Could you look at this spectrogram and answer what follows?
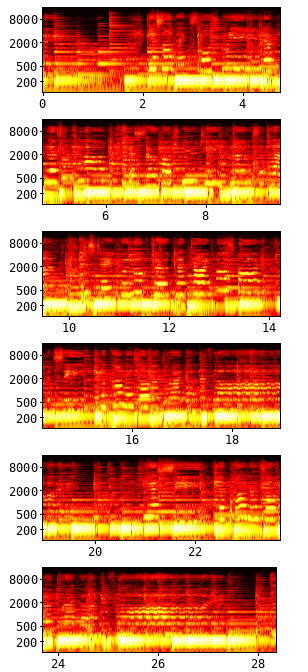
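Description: A woman singing, accompanying herself on a classical acoustic guitar with plucked and strummed chords.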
